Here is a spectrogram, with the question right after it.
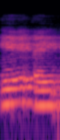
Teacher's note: ए ऐ का उच्चारण स्थान कंठ तालु है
